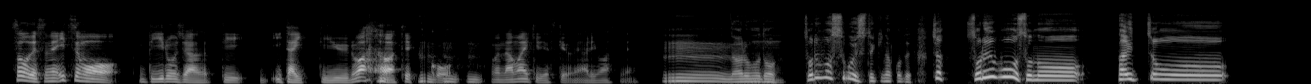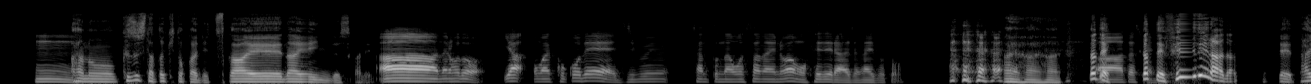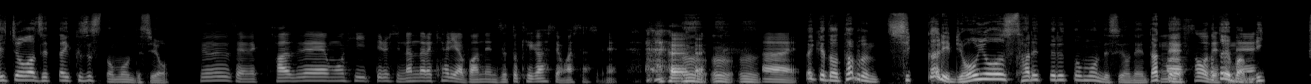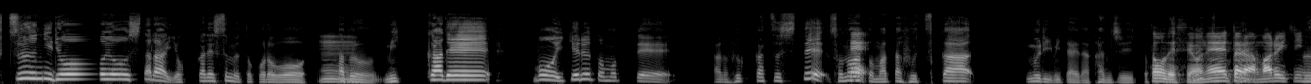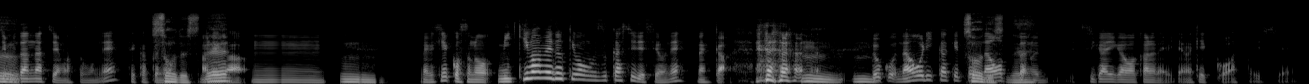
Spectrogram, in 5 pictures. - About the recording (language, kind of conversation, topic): Japanese, advice, 病気やけがの影響で元の習慣に戻れないのではないかと不安を感じていますか？
- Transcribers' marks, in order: in English: "ビーロジャー"; laughing while speaking: "のは"; laugh; laugh; other background noise; laugh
